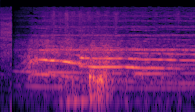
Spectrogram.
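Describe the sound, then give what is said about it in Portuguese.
A single drawn-out cat meow, its pitch sliding gradually downward over about a second and a half, fairly loud with no talking. “Outro gato!”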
